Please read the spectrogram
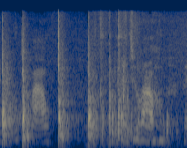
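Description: Hammer blows on a timber frame: several sharp wooden knocks in quick succession, with a brief voice between them.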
